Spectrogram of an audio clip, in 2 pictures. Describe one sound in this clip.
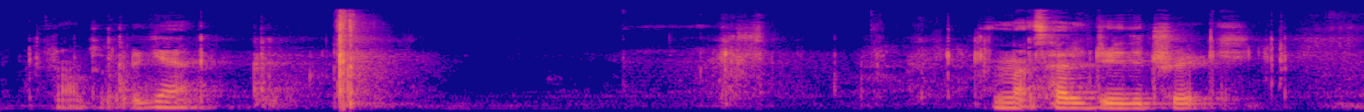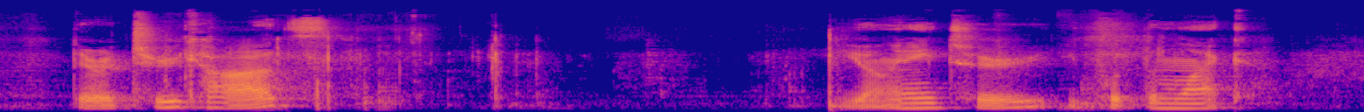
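Playing cards rustle and flick in a boy's hands.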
